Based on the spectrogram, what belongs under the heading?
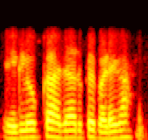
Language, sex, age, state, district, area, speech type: Hindi, male, 30-45, Uttar Pradesh, Bhadohi, rural, conversation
